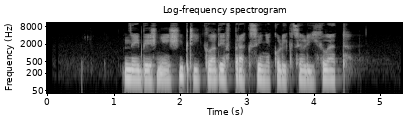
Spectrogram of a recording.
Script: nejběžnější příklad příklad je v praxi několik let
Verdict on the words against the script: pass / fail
fail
